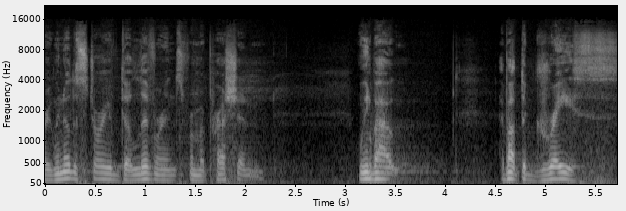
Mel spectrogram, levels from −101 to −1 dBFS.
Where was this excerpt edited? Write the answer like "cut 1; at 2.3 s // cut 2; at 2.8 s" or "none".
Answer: cut 1; at 3.2 s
